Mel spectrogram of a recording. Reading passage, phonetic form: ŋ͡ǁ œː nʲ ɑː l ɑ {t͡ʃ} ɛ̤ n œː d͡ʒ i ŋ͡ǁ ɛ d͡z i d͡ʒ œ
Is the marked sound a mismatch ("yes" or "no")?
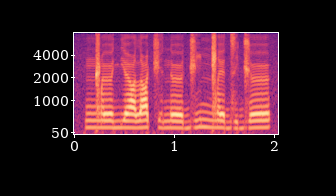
no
